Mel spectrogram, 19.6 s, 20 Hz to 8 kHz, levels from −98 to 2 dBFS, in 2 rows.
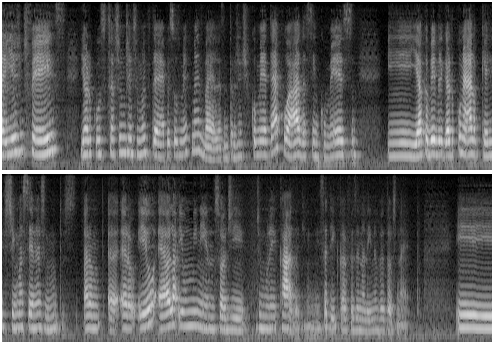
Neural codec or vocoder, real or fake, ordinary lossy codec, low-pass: codec, 16 kHz, 0.4 kbps, LongCat-Audio-Codec; fake; none; none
